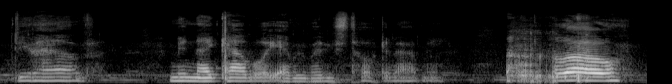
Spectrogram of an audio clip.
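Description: A woman speaks at a very slow pace, and her loudness swings widely. Light background noise can be heard. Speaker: caller. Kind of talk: phone call request, half singing. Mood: cheerful, playful. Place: home room. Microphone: phone near.

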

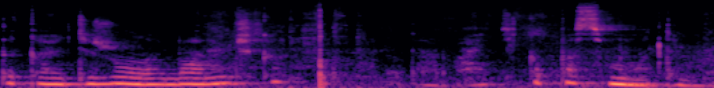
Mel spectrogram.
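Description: Soft-spoken and gentle in tone, a woman with a fairly high-pitched voice talks at a very slow pace over light background noise. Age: 30s. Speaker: beauty vlogger. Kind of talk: ASMR haul, whispered unboxing of cosmetics. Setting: home, close to a sensitive microphone. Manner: soft, hushed, slow and intimate; gentle, unhurried, musing aloud while rustling packaging. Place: home room.

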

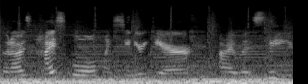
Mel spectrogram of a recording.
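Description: A woman is speaking. Loud music plays in the background. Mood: cheerful, laughing. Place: car.

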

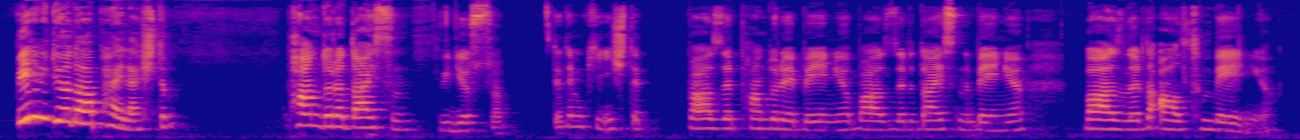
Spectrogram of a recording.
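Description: A woman speaks at a fairly quick pace and medium pitch, her tone animated. Her intonation is lively, and her loudness swings widely. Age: 20s. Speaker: YouTuber. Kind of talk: casual vlog monologue.

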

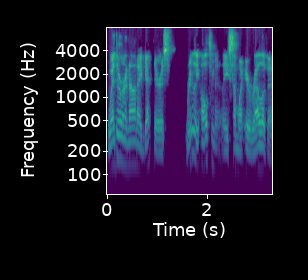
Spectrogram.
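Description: Against a quiet background, a man talks at a moderate pace with a dry sound and no echo. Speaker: coach, interview guest. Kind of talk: interview answer. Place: home room. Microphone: earbuds.

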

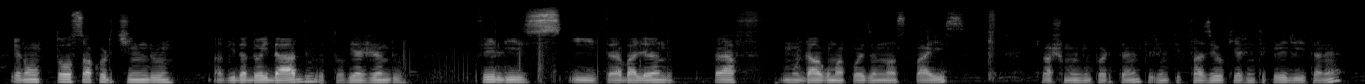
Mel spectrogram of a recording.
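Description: Speaking at a moderate pace with long, frequent pauses, a man with a fairly low pitch and a dark, mellow tone uses monotone, flat intonation in a dry sound with no echo. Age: 30s. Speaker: travel vlogger. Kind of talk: vlog introduction to camera. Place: car. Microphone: phone near.

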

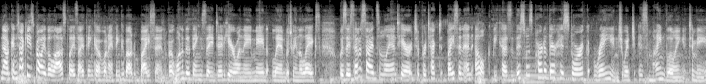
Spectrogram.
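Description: The sound is dry with no echo, though noticeable background noise is present. A woman speaks at a fairly quick pace with hardly any pauses and ordinary pitch variation. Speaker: nature vlogger. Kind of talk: casual vlog chat. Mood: enthusiastic, excited.

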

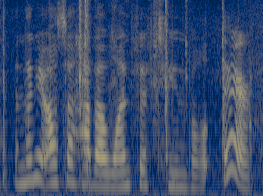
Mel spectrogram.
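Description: A woman is heard with light background noise. The sound is dry, with no echo. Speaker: car dealership salesperson. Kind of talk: product walkaround commentary. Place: car. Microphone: phone near.

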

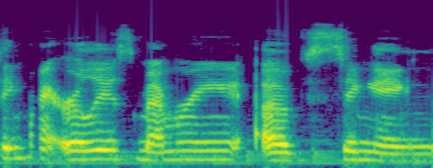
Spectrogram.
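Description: Faint music plays in the background. The speaker talks at a fairly slow pace. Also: woman. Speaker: guest. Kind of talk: interview answer. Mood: relaxed, cheerful. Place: home room. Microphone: video call.

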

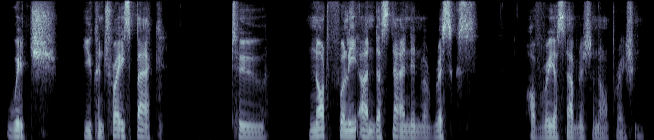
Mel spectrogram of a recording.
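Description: Vocal fry colors a bright, sharp tone with fairly even intonation, recorded dry with no echo over a quiet background. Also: man. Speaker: course instructor. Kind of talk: lecture. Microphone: headset.

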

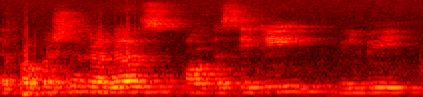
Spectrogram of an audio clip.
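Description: A man with a high voice speaks at a moderate pace in a flat monotone, with audible room echo and light background noise. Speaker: guest. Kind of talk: press conference statement. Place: hall.

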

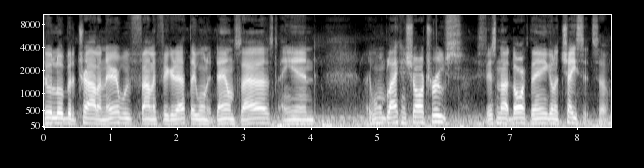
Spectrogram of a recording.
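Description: Talking at a fairly quick pace with hardly any pauses, a man keeps his intonation fairly even over light background noise in a dry sound with no echo. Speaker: fishing vlogger. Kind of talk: casual vlog chat. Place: boat. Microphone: phone near.

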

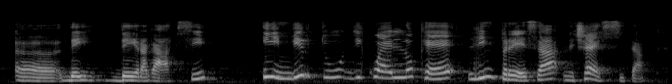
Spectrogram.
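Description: Very wide pitch swings run through this woman's high voice. She talks at a very slow pace. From southern Italy, Taranto. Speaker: national politician. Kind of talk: political interview. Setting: video call. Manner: hesitant, many fillers. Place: home room. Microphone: earbuds.

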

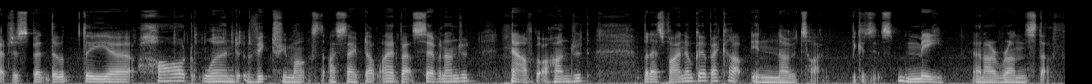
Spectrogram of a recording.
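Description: This man has a British accent and a medium pitch. He talks at a moderate pace with ordinary pitch variation. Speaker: gaming YouTuber. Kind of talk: casual gameplay commentary.

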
